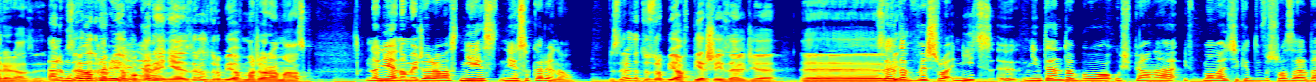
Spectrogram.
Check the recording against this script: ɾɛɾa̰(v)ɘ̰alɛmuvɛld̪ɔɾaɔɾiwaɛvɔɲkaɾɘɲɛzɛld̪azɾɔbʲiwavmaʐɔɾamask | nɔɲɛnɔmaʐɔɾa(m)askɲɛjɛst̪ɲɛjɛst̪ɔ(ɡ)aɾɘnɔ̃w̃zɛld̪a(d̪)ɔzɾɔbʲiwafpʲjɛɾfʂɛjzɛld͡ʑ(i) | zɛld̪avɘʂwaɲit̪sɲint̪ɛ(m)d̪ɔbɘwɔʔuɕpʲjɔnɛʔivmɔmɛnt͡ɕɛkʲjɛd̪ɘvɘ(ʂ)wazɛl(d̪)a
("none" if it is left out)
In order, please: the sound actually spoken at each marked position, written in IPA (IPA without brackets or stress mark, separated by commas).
z, m, k, t̪, ɛ, n, ʂ, d̪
